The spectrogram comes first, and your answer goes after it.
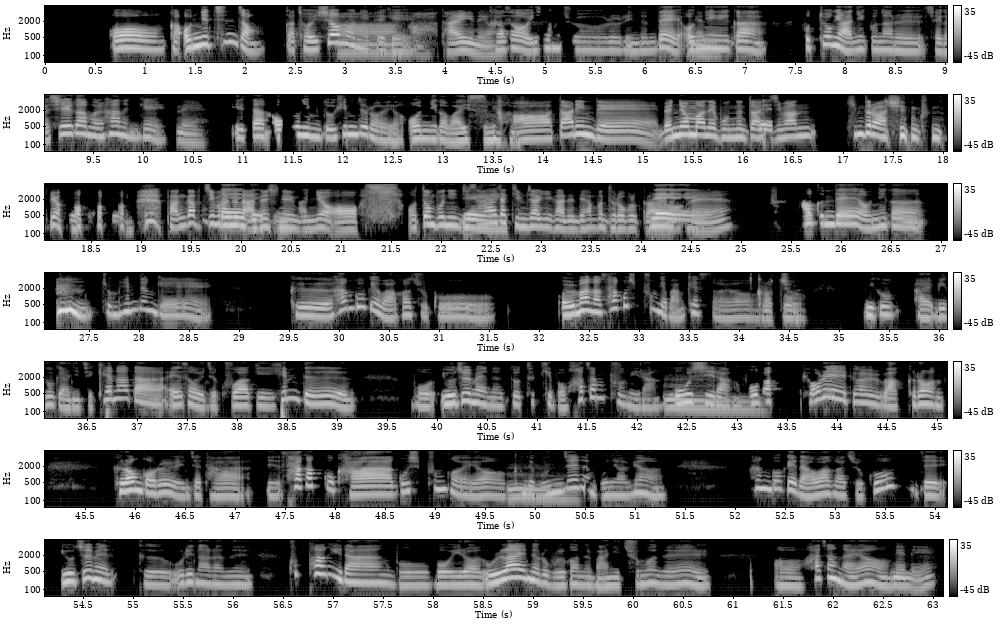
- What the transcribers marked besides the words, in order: tapping; laughing while speaking: "있으면"; laughing while speaking: "힘들어하시는군요"; laugh; teeth sucking; cough
- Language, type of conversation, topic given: Korean, advice, 비판이나 거절에 과민하게 반응해 관계가 상할 때 어떻게 해야 하나요?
